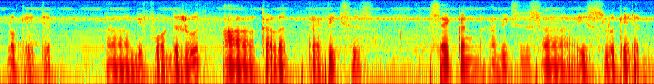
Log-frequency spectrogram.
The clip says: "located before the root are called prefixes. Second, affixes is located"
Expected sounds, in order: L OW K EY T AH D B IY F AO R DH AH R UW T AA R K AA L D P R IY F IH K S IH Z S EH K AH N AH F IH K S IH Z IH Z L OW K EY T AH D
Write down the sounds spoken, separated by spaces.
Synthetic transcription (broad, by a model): L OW K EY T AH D B IY F AO R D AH R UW T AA L K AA L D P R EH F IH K S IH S S EH K AH N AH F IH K S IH S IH S L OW K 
